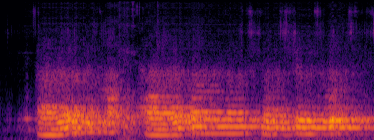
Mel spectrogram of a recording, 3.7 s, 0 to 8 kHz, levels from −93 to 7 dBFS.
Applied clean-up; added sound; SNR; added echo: neural separator model SepFormer DNS4.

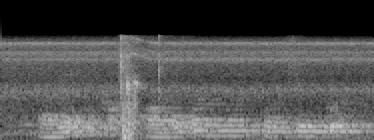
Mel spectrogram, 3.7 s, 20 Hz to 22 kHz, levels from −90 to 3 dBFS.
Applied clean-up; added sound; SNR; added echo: none; Fire; 2 dB; reverberation time 1.1 s.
